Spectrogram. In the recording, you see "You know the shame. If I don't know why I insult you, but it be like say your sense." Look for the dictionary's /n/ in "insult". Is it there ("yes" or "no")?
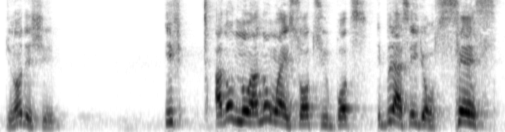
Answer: no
